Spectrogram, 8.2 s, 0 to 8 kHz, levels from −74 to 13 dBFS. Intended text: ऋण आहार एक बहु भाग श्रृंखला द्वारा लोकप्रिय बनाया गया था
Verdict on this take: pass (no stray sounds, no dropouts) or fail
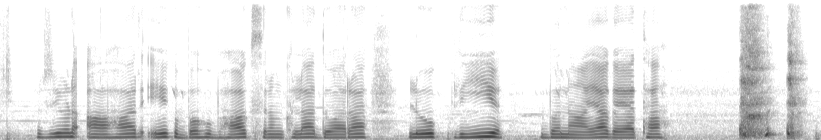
fail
